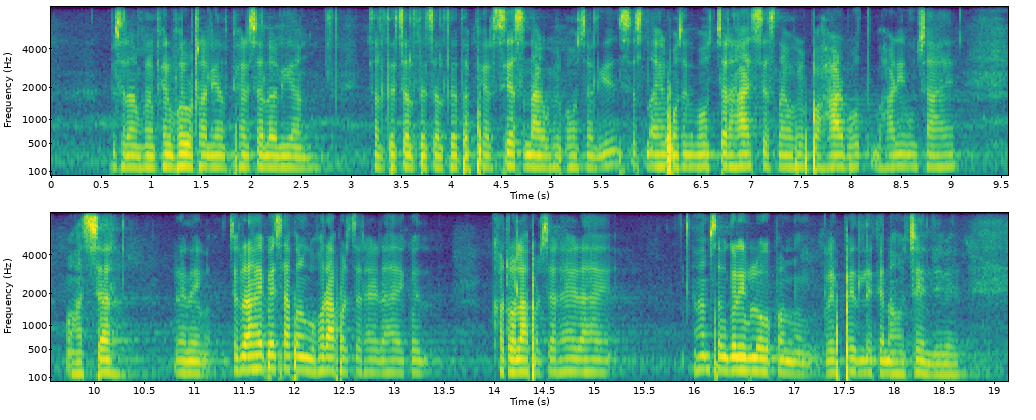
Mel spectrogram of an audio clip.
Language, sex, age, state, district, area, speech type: Maithili, female, 60+, Bihar, Begusarai, rural, spontaneous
